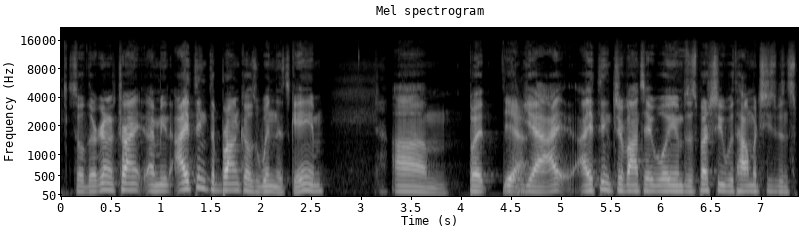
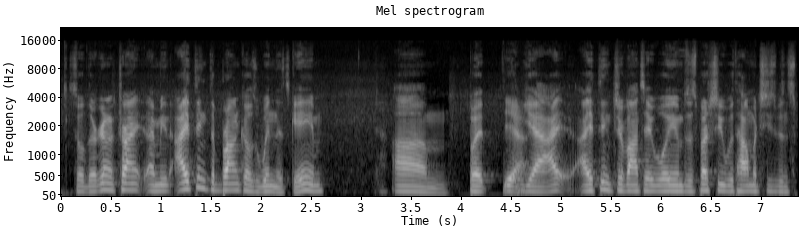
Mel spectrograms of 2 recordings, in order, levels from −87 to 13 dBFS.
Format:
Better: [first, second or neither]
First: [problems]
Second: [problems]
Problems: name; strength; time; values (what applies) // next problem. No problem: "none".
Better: first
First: none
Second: hiss; faint; throughout; 30 dB below the speech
